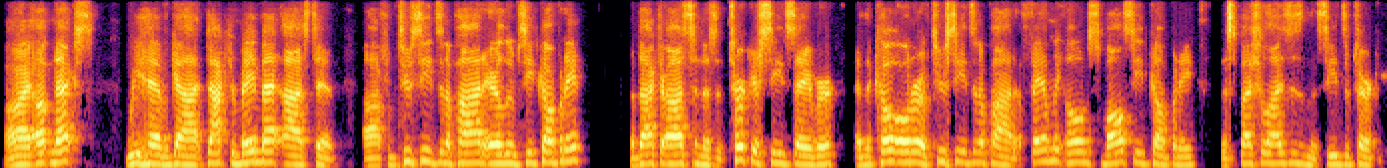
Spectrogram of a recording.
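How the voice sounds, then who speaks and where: A man hosting an online panel, upbeat and quick when he gets going. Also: fairly high pitch, a bit bright. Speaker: panel host.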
